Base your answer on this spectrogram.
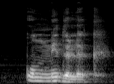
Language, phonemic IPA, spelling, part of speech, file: Dutch, /ɔ(n)ˈmɪdələk/, onmiddellijk, adjective / adverb, Nl-onmiddellijk.ogg
- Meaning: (adjective) immediate, instant; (adverb) immediately, instantly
